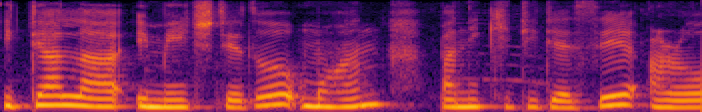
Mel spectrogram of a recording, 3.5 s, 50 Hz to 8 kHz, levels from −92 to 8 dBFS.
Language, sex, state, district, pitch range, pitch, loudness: Nagamese, female, Nagaland, Kohima, 190-235 Hz, 200 Hz, -14 LUFS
